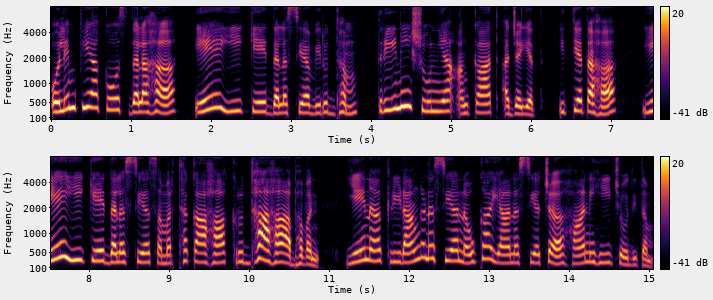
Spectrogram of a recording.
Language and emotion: Sanskrit, neutral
